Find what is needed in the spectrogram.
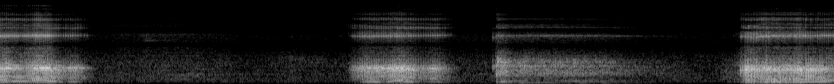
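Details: Loud rattling nasal snores in four bursts with quiet gaps, from an adult imitating snoring.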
